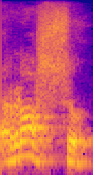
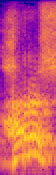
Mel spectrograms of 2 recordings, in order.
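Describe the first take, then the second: First: The word begins with an r sound. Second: The word begins with an h sound. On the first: The speaker calls it right. "রস্য, আর এর উচ্চারণ" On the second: The speaker calls it wrong. "হরস্য না, এইচ এর উচ্চারণ আর এখন আর নাই"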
